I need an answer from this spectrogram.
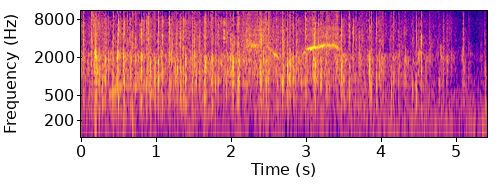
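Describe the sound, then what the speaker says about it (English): A crowd applauds the landscaping designers at a memorial park opening. The clapping is loud and sustained, with many dense hand claps running steadily through the whole stretch. "Huge round of applause for the design."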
